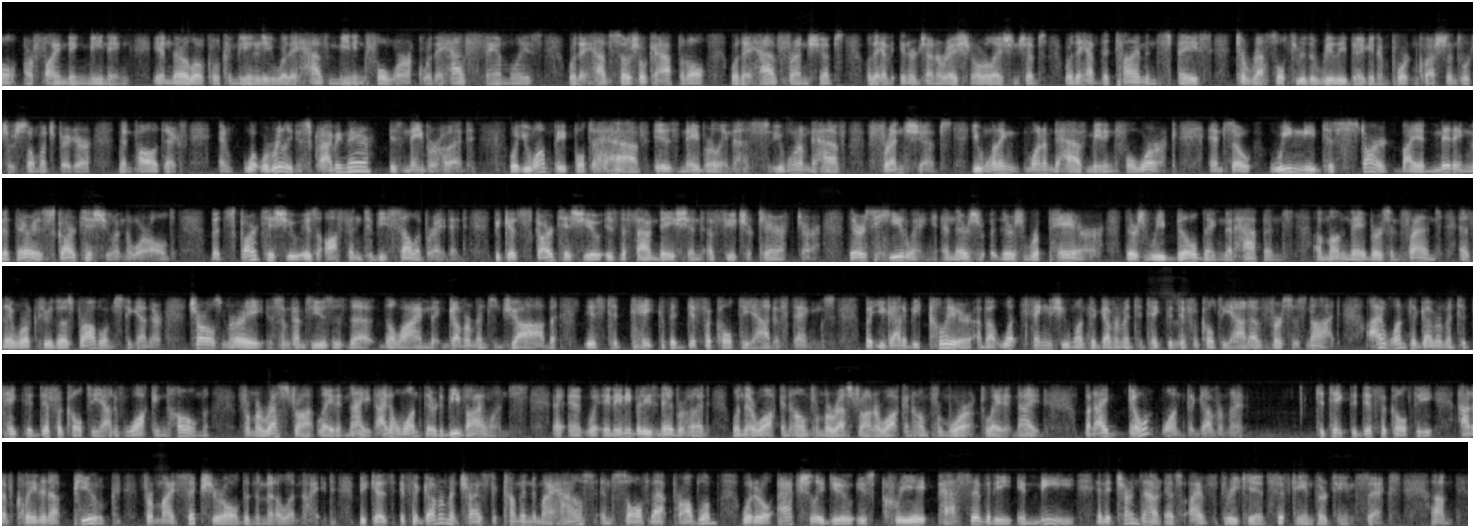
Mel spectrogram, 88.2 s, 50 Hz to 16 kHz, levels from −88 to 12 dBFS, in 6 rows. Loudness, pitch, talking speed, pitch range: -19 LUFS, 100 Hz, 190 wpm, 90-110 Hz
